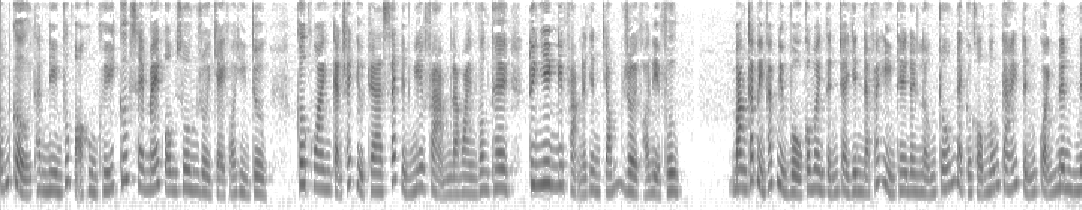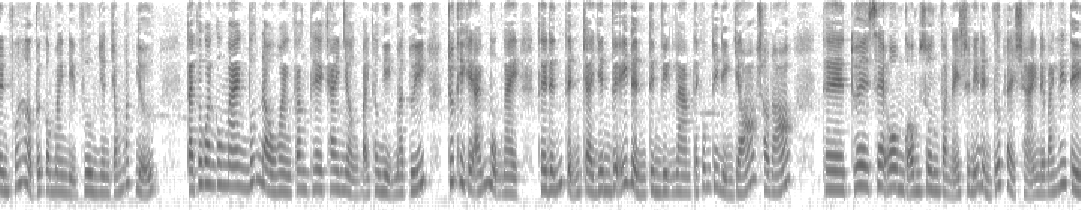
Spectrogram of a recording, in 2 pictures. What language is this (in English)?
Vietnamese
